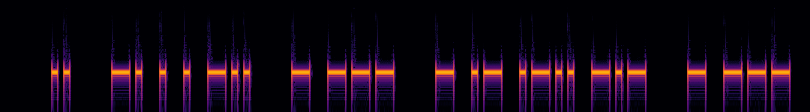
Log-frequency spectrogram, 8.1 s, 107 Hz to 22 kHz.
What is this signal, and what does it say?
Morse code, heard as a keyed tone, about 19 wpm, 700 Hz. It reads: I NEED TO TALK TO
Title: Sentences with 4-Word Phrases - 20wpm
